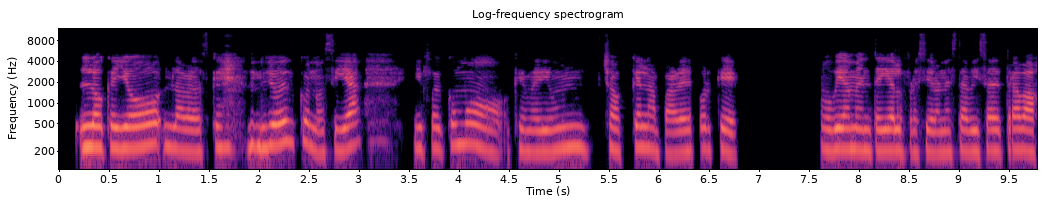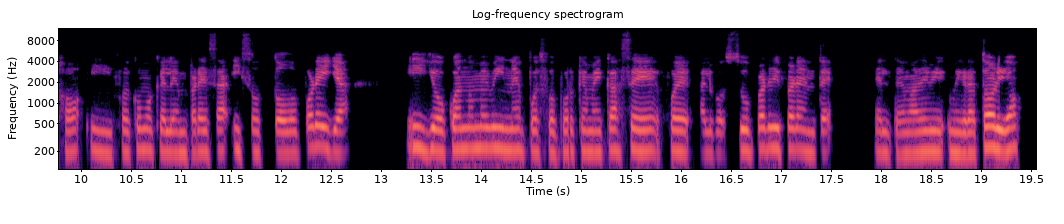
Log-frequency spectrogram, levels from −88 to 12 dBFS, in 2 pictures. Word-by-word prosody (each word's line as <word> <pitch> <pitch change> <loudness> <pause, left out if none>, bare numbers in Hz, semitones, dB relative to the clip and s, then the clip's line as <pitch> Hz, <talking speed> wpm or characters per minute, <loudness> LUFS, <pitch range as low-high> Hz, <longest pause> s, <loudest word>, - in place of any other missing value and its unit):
Lo 230 +1 +6
que 220 0 +2
yo, 230 +3 +5
la 225 -3 -1
verdad 200 -1 0
es 200 - -16
que 230 -1 -3 0.2
yo 240 +1 +3
desconocía 240 -3 0 0.5
y 220 -1 -4
fue 220 0 -5
como 245 -5 -2
que 210 - -5
me 200 0 -3
dio 200 0 0
un 220 -1 -2
choque 220 +1 -3
en 230 - 0
la 215 - -3
pared, 195 +1 -2
porque 210 -3 -2 0.8
obviamente 210 -1 +2
a - - +2
ella 205 0 +3
le 210 - +2
ofrecieron 195 0 -5
esta 195 +1 -4
visa 200 +1 -2
de 205 0 +1
trabajo 205 -1 0
y 195 -3 -4
fue 195 - -2
como 210 +2 -3
que 195 0 -2
la 195 - 0
empresa 195 +1 -2
hizo 200 -2 -6
todo 190 0 +1
por 225 +5 0
ella. 205 -4 +2 0.5
Y 225 -3 0
yo 205 -2 +4
cuando 215 +2 +1
me 220 0 +1
vine, 210 -1 +2
pues 195 0 -5
fue 190 - -1
porque 195 0 -4
me 195 -1 -1
casé, 205 -1 +1
fue 200 -2 +2
algo 190 0 -5
superdiferente 210 -1 0 0.4
el 190 -2 -5
tema 185 +1 -2
de 195 - +1
mi 195 -1 +1
migratorio. 200 +3 +5
205 Hz, 180 wpm, -23 LUFS, 195-220 Hz, 0.8 s, Lo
